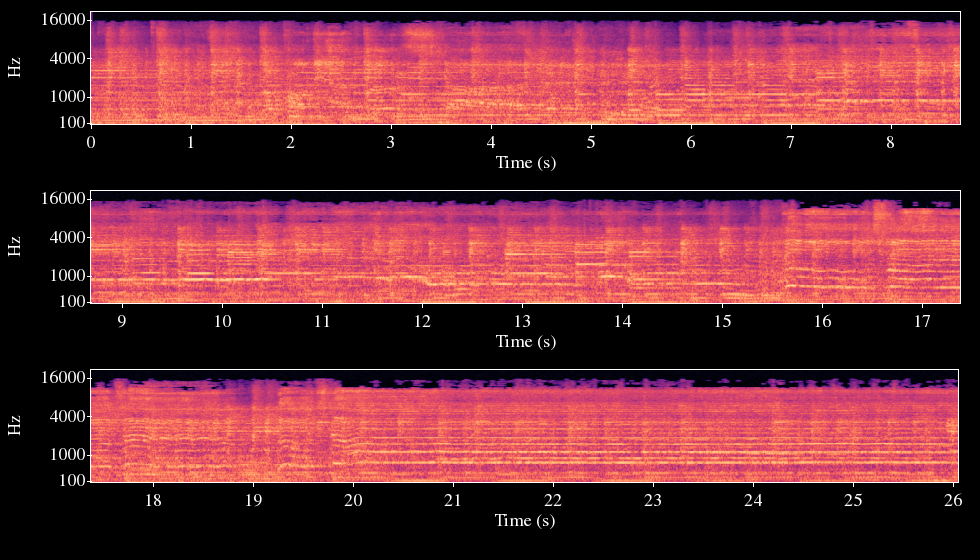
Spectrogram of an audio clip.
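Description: Live rock-and-roll band playing with electric guitars, bass, drums and keyboard, with singing over it; from about two-thirds of the way through, several long held notes sound together over the beat.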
